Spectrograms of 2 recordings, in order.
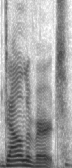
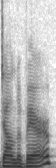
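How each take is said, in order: First: The final T sound is clearly pronounced. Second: The final T sound is left silent. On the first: It follows the word's Scottish origin. The speaker calls it right. "so we want to pronounce that T" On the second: It follows the local French habit. The speaker calls it wrong. "we want to say Down-the-Vert"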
